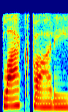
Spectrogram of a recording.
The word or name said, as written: blackbody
